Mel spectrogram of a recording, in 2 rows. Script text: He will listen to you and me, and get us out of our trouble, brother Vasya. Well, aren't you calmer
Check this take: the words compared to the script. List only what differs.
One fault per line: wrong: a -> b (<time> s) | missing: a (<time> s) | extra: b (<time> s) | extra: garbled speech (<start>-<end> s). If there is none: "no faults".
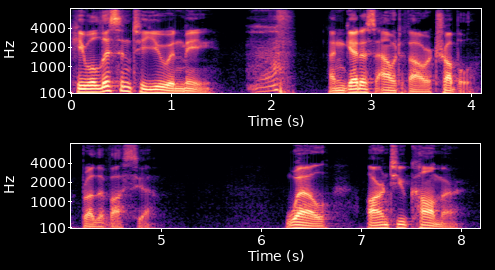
no faults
